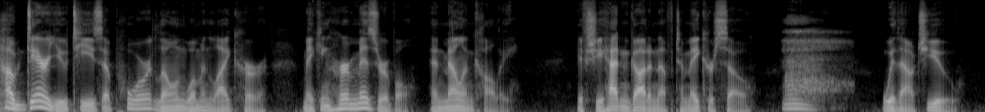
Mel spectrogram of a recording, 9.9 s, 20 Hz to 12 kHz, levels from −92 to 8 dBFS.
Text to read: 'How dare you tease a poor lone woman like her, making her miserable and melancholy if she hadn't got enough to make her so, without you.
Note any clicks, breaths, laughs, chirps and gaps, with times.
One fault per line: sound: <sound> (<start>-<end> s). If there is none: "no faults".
sound: sigh (7.8-8.6 s)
